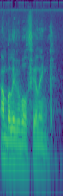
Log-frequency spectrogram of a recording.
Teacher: If you listen carefully, you're going to realize he said filling. He pronounced the G at the end of the word.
